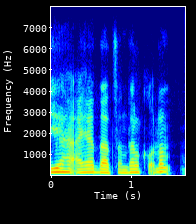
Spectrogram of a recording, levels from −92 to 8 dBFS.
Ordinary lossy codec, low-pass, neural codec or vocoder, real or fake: Opus, 24 kbps; 7.2 kHz; vocoder, 24 kHz, 100 mel bands, Vocos; fake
